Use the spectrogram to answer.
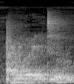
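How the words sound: It is said in full, going to.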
